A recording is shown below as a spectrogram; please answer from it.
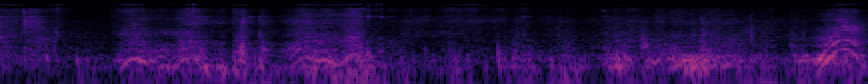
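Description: The zipper of a Bagail fabric compression packing cube being unzipped by hand in several uneven rasping pulls.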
